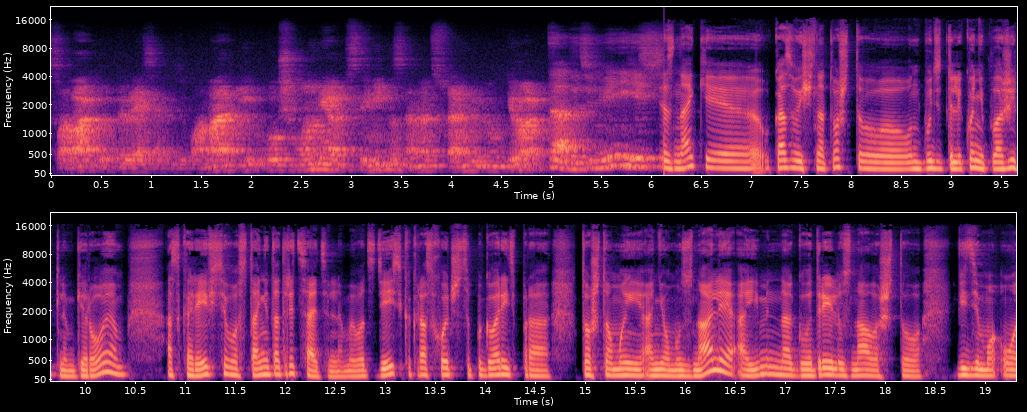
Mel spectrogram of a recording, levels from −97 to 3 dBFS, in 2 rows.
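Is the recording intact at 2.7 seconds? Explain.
No. At 2.7 s the speech is in a stretch that runs from the start of the clip to 6.12 s and sounds like a switch to a distant microphone. The close microphone's signal is likely missing, leaving only a pickup further from the talker. The voice sounds roomy and hollow, with thinner bass, a level about 5 dB lower than the later close-miked speech, and room noise sitting roughly 35 dB below the speech. It returns abruptly to the close sound at 6.12 s.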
